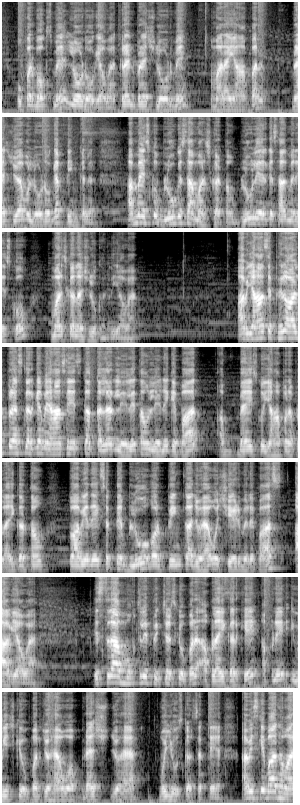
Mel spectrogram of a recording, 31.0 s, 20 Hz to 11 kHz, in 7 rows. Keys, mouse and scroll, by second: 9.4 click, 13.2 alt+click, 18.4 click.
